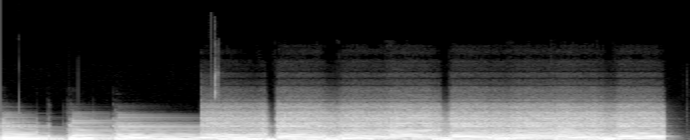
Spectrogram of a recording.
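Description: An electric guitar plays a few ringing clean chords, then kicks into loud, buzzing distorted strums through a Tube Screamer-style overdrive pedal pushed to maximum gain, demonstrating its tone setting, sustained for several seconds before cutting off abruptly. No voices.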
